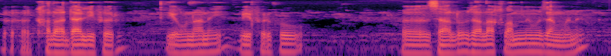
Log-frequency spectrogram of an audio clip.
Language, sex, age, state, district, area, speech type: Bodo, male, 45-60, Assam, Baksa, urban, spontaneous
